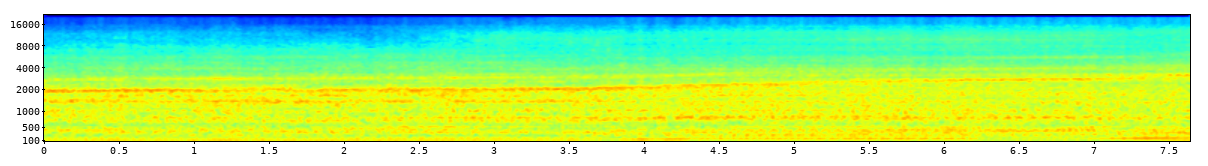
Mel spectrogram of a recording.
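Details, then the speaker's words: 12-valve Cummins diesel warmed up about 15 minutes for head stud re-torque: steady, even clatter, smooth unchanging rhythm, no knocks or misses; healthy warm idle. "But we got a good 15 minutes, got to listen to it run. That was pretty fun. Yep. So pretty exciting. Yep. Sounded great."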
